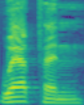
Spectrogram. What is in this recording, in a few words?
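"weapon", spoken word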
